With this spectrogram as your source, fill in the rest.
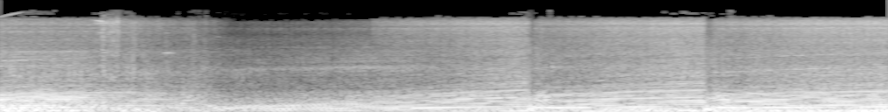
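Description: A car engine drops low and then revs up rising.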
